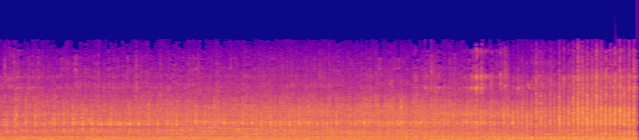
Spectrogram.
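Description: B&M inverted roller coaster train climbing its chain lift hill: a steady mechanical rattle of the lift chain with rapid fine clicking and a low motor hum.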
